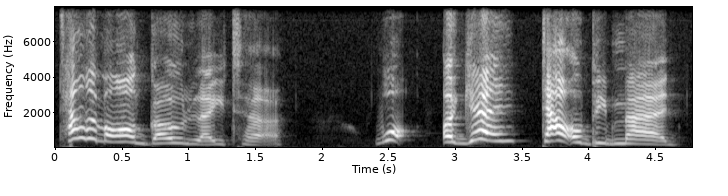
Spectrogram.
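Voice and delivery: loud, hammed-up British accent. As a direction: call it out in a put-on British voice. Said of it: "do the British voice".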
